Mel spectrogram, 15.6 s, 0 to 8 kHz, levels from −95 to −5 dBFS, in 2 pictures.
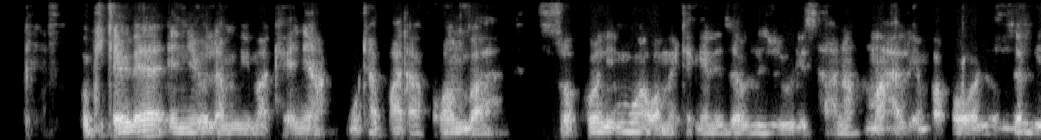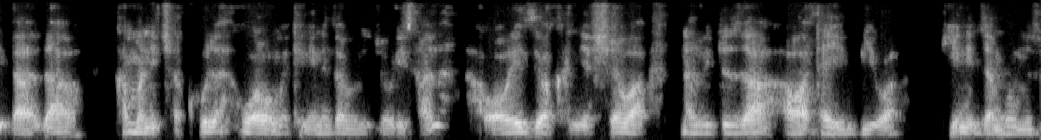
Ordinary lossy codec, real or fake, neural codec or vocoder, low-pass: Opus, 32 kbps; fake; codec, 16 kHz, 4.8 kbps, FACodec; 7.2 kHz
